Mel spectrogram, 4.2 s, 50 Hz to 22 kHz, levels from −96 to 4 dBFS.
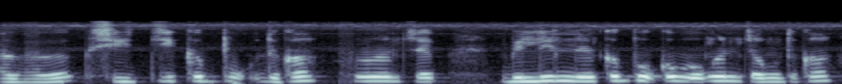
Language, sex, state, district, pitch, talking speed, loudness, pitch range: Wancho, male, Arunachal Pradesh, Longding, 195 Hz, 200 wpm, -16 LUFS, 175-205 Hz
